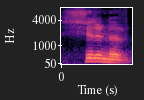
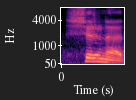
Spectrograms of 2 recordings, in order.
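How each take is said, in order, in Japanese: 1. 'have' は完全に発音されます。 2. 'have' は短い母音に弱まります。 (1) "shouldn't have で十分ですよ" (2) "shouldna という発音で喋ってる"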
